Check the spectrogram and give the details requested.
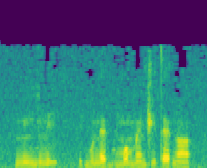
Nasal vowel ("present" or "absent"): present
